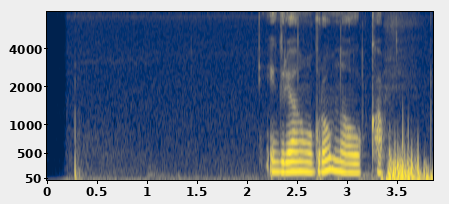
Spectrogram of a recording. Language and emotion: Russian, neutral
